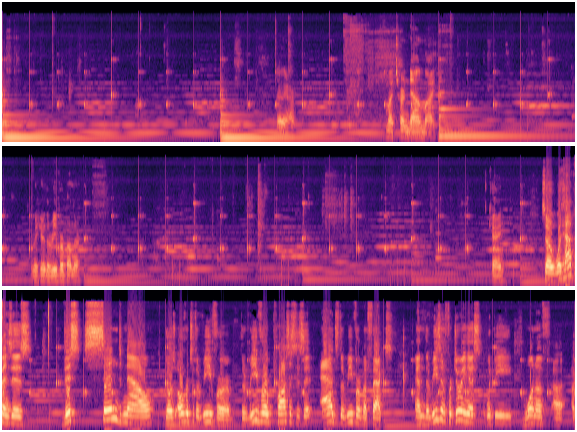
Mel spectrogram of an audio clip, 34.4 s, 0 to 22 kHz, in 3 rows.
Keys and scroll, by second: 23.3 alt+super+8.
